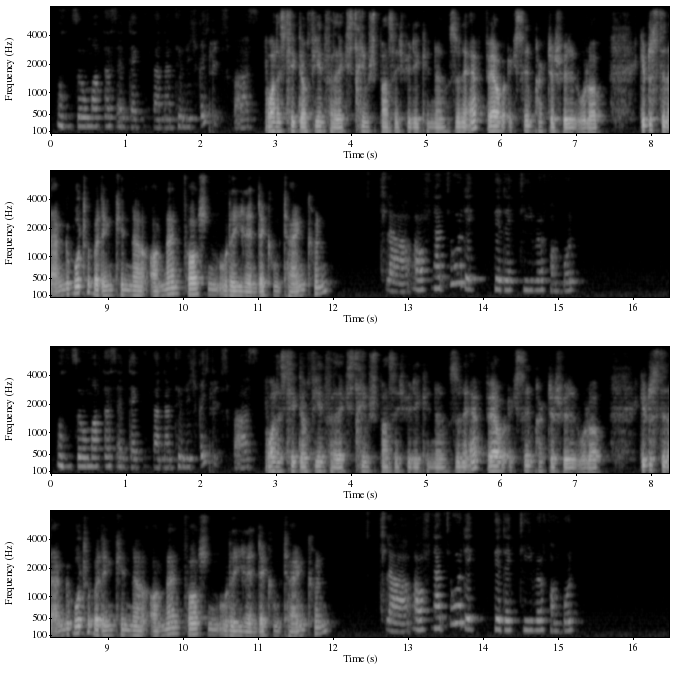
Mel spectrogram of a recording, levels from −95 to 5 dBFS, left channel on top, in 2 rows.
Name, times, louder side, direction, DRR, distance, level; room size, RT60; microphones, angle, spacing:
voice 1, 0.1-2.1 2.4-2.6 12.6-13.9 14.1-15.2, right 4 dB, 35° right, 1.0 m, -44 dB
voice 2, 2.9-11.9, left 3 dB, 35° left, 0.3 m, -34 dB
4.5 x 2.6 x 3.4 m
head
